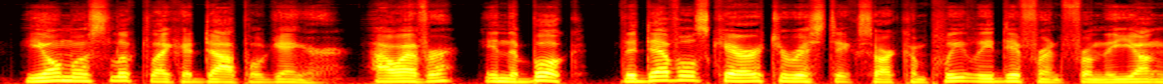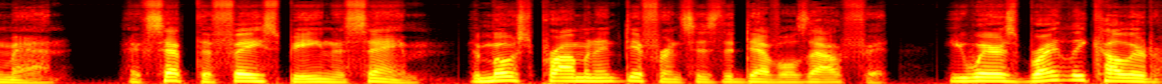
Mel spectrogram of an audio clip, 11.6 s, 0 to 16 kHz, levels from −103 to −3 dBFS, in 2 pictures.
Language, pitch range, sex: English, 110-145 Hz, male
